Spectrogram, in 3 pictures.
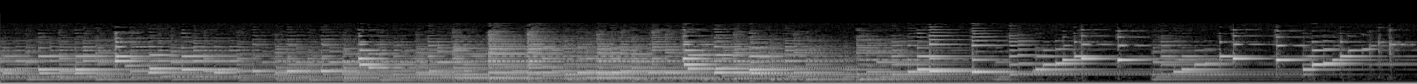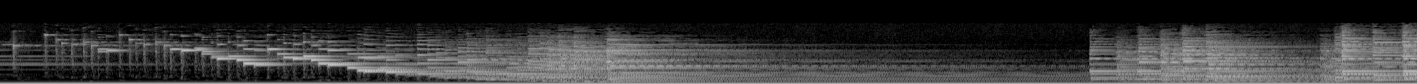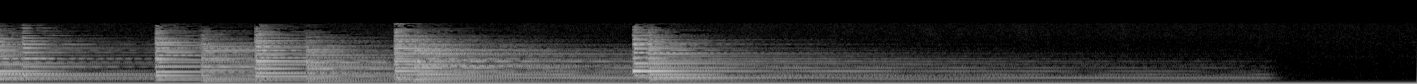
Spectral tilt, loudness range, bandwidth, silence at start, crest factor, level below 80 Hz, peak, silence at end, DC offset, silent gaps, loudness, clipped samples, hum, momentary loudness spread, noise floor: -4 dB/octave; 15 LU; 7.4 kHz; 0 s; 20 dB; -56 dBFS; -2 dBFS; 1.5 s; 6%; none; -21 LUFS; under 0.1%; none; 20 LU; -57 dBFS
